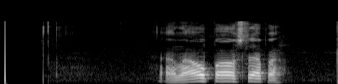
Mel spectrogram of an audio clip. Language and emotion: Russian, neutral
